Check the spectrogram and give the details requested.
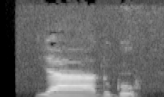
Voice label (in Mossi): "yaalgo", moore; annoying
